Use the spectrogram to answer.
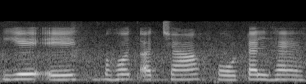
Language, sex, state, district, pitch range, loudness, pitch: Hindi, female, Haryana, Jhajjar, 220-230 Hz, -17 LUFS, 225 Hz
